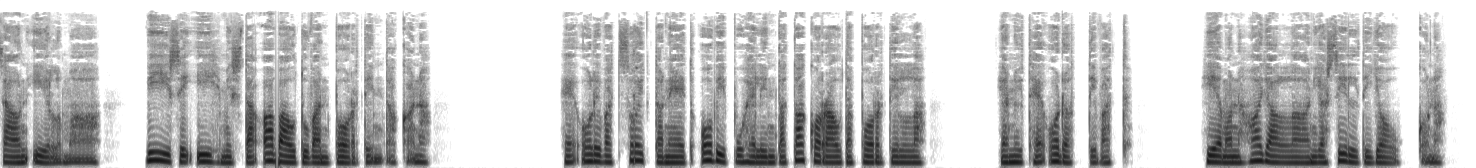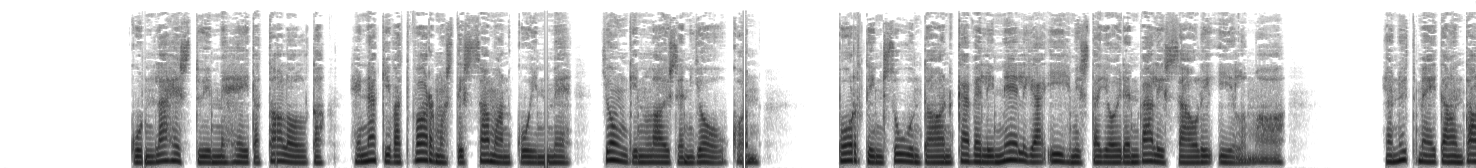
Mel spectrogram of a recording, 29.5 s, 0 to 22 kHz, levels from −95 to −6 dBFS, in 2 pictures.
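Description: Corrupt frames decoded at 2.76–2.80, 6.33–6.35, 8.47, 16.18–16.22, 17.51–17.53, 20.21–20.25 and 22.19–22.24 s. Bit-damaged compressed frames were played anyway, throwing energy into wrong frequencies as brief chirps or blips. The loudest, at 2.76 s, peaks around -5 dBFS. A spectrogram shows short vertical smears, and the waveform shows abrupt spikes.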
